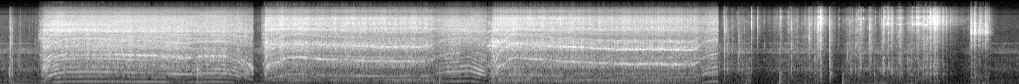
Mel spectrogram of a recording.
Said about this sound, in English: So I'm just going to go ahead and pre-drill these.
